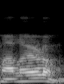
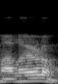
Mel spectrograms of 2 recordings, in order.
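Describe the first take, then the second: First: The second l is a retroflex sound. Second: The second l is a retroflex sound.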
